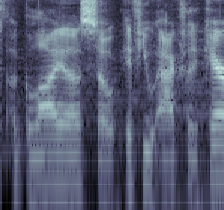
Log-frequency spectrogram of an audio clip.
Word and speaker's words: Aglaea: was talking about uh she has multiple different ways that people have been trying to say her name aglia AGA whatever it is but her name in game at least from when I was doing the story is pronounced is Agia so if you actually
